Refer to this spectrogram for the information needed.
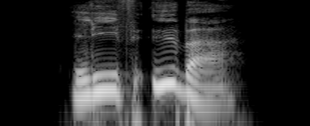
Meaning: first/third-person singular preterite of überlaufen
- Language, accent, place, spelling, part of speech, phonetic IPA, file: German, Germany, Berlin, lief über, verb, [ˌliːf ˈyːbɐ], De-lief über.ogg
